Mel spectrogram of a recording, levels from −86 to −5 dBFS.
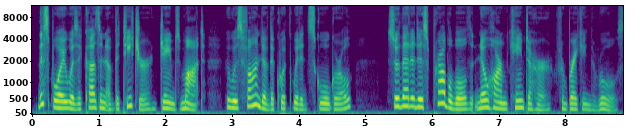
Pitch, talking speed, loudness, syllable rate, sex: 195 Hz, 230 wpm, -19 LUFS, 5.3 syllables/s, female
